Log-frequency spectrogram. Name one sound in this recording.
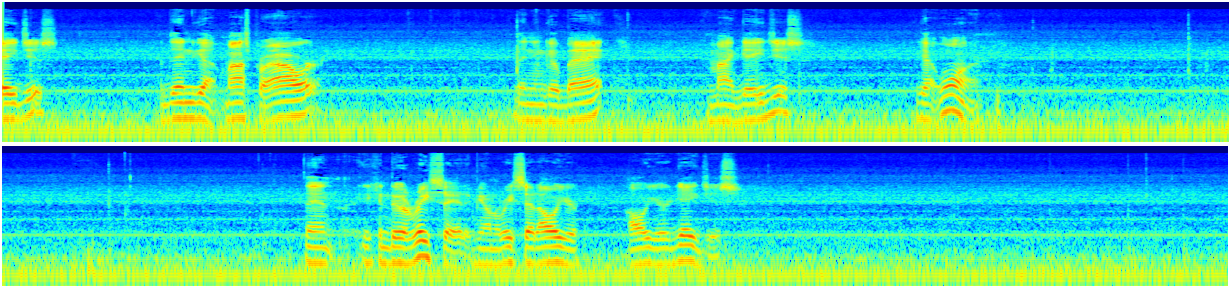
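Buttons on a steering wheel click softly.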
